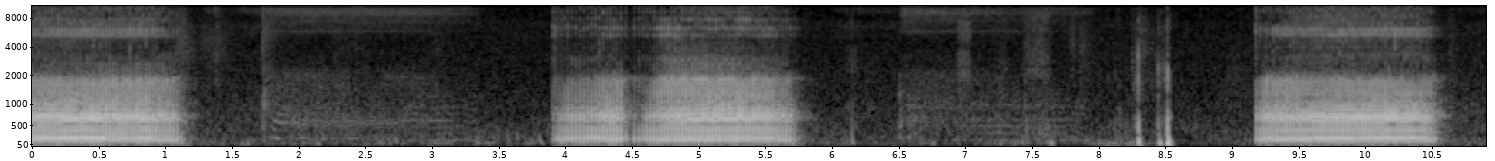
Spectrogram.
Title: Pug snoring LOUDLY #2 LMFAO You've been framed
